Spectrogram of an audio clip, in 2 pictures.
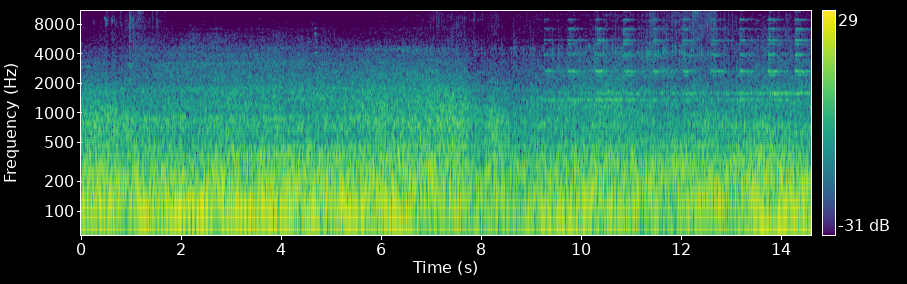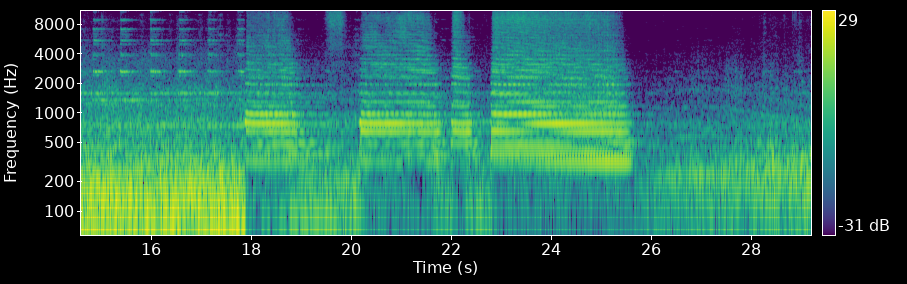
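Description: Diesel engines of a GP10 and GP16 locomotive pair rumbling as the train pulls out, with a bell ringing in an even beat for several seconds. The horn then sounds the grade-crossing pattern, two long blasts, a short one and a long one, and after it stops the freight cars roll past with wheels clicking over the rail joints.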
